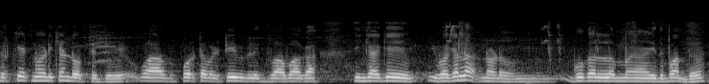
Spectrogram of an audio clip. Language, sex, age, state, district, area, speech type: Kannada, male, 18-30, Karnataka, Chitradurga, rural, spontaneous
